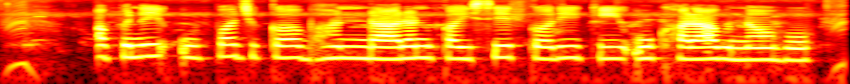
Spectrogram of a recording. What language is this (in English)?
Bhojpuri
